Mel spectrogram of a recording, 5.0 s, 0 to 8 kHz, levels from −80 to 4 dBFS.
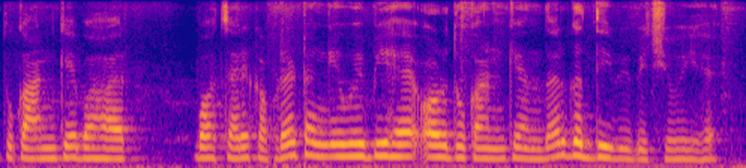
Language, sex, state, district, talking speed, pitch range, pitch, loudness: Hindi, female, Maharashtra, Gondia, 230 wpm, 180-215 Hz, 190 Hz, -17 LUFS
